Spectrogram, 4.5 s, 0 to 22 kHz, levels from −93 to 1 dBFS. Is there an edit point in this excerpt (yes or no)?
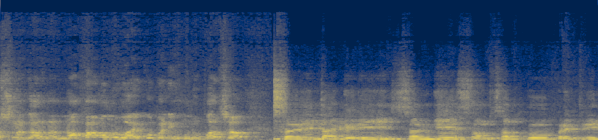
yes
